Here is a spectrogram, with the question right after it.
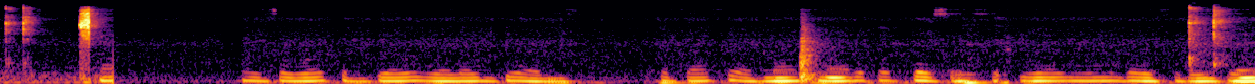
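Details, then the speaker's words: Faint, muffled, distant female voice reading aloud with only low tones left, words unintelligible; simulated severe-to-profound sensorineural hearing loss with unilateral deafness in one ear. "so I'm in the room next to the speaker struggling I really can't work out any words I can hear the voice it's very faint it's very distant"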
